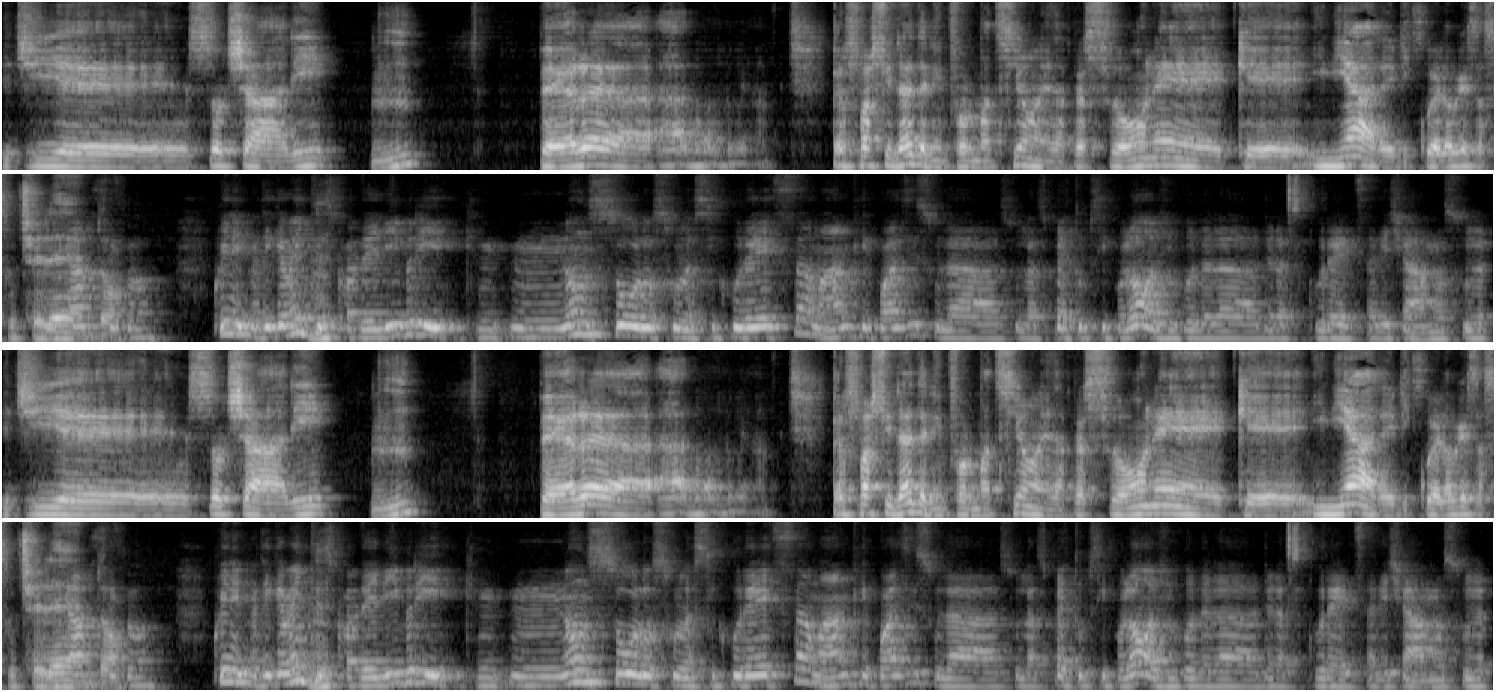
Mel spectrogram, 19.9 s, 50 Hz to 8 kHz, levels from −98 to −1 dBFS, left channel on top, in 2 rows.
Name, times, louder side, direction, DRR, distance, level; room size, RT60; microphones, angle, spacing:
voice 1, 0.0-2.2 2.5-2.8 3.6-5.0 5.3-10.7 12.0-12.1, right 1 dB, 20° right, 1.1 m, -27 dB
voice 2, 10.2-19.8, left 1 dB, 75° right, 2.1 m, -34 dB
11.5 x 7.6 x 4.1 m
head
